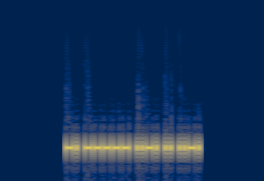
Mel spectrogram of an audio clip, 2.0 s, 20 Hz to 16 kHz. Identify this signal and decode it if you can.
Morse code, heard as a keyed tone, about 65 wpm, 700 Hz. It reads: N0FIF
